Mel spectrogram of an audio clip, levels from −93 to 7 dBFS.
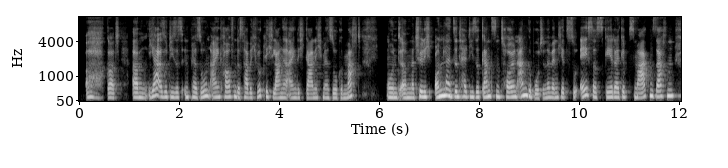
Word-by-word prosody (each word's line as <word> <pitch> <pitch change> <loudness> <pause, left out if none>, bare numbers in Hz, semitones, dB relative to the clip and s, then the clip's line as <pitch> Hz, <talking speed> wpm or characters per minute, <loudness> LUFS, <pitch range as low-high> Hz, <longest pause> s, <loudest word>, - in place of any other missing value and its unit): Oh 190 -4 -4
Gott. 170 0 -4 0.3
Ähm. 180 -1 0
ja, 230 +7 +1
also 200 -5 0
dieses 185 -1 -3
in 190 -1 -2
Person 195 +4 0
Einkaufen, 200 +1 -1
das 180 +1 -5
habe 175 -1 -2
ich 175 +2 -17
wirklich 210 -3 -3
lange 165 0 -3
eigentlich 170 +1 -7
gar 160 -1 -3
nicht 170 +1 -8
mehr 165 -1 -4
so 165 0 -3
gemacht. 180 +10 -4 0.5
Und 180 -1 +1
ähm, 170 +1 0
natürlich 200 +3 +1
online 235 +1 +9
sind 205 -1 +2
halt 205 -1 -1
diese 195 -1 +1
ganzen 205 +1 +2
tollen 200 0 +1
Angebote, 195 -10 +2
ne? 180 +1 -2
Wenn 180 0 -1
ich 185 -1 -4
zu 190 -1 -8
Asos 200 -5 -1
gehe, 190 0 +1
da 190 -1 +1
gibt's 195 +1 -6
Markensachen, 220 +5 +2
190 Hz, 195 wpm, -20 LUFS, 175-205 Hz, 0.5 s, online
